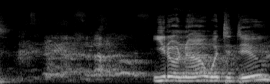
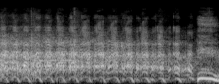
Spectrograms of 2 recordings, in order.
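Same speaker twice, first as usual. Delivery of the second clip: a high bursting laugh; 10 semitones higher than usual. Real, not acted. Comic laughing at his own joke on stage.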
